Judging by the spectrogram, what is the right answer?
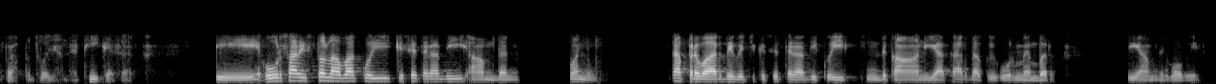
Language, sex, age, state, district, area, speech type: Punjabi, male, 45-60, Punjab, Barnala, rural, conversation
